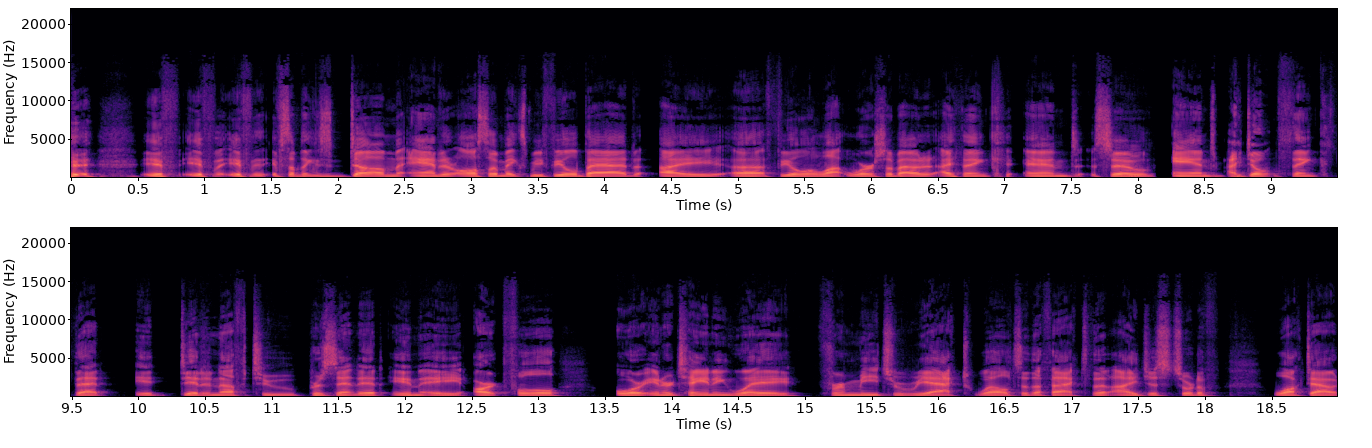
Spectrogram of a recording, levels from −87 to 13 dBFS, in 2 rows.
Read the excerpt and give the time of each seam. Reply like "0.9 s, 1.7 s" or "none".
8.1 s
